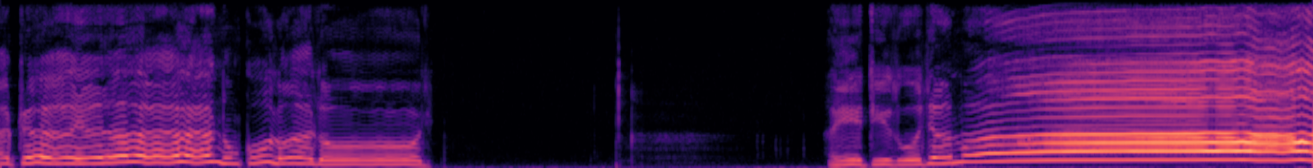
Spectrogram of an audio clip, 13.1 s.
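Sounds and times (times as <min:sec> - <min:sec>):
folk song: 0:00.0 - 0:04.4, 0:08.2 - 0:13.1.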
